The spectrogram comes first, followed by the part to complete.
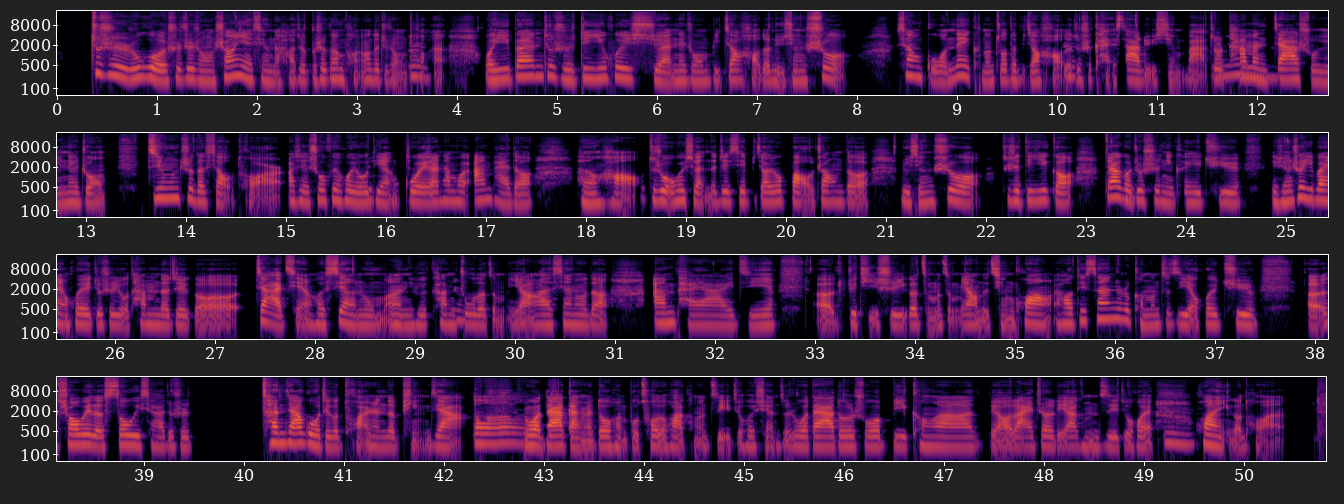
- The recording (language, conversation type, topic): Chinese, podcast, 你更倾向于背包游还是跟团游，为什么？
- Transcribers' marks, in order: unintelligible speech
